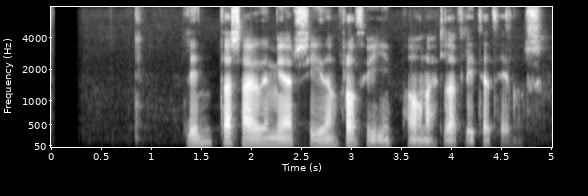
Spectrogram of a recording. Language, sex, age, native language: Icelandic, male, 40-49, Icelandic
